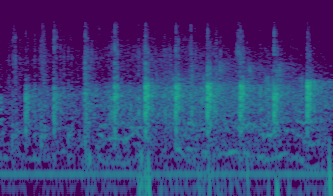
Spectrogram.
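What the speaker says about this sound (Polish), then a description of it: "Gorące brawa" Light, scattered applause from a small audience at a dental trade fair awards ceremony, a dozen or so claps in an uneven rhythm, fairly faint.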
